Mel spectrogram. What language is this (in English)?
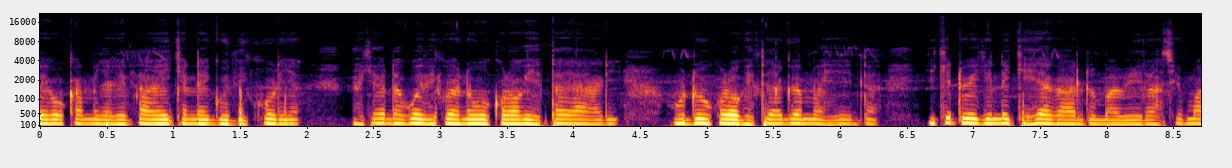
Kikuyu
